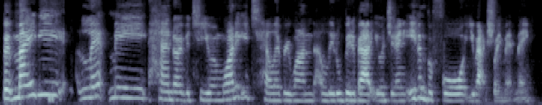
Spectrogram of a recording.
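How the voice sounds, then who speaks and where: A woman of middle pitch hosts a casual live stream as a fertility doctor. She talks in a chatty, upbeat way, laughing easily between remarks. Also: brisk, few pauses, a bit bright.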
